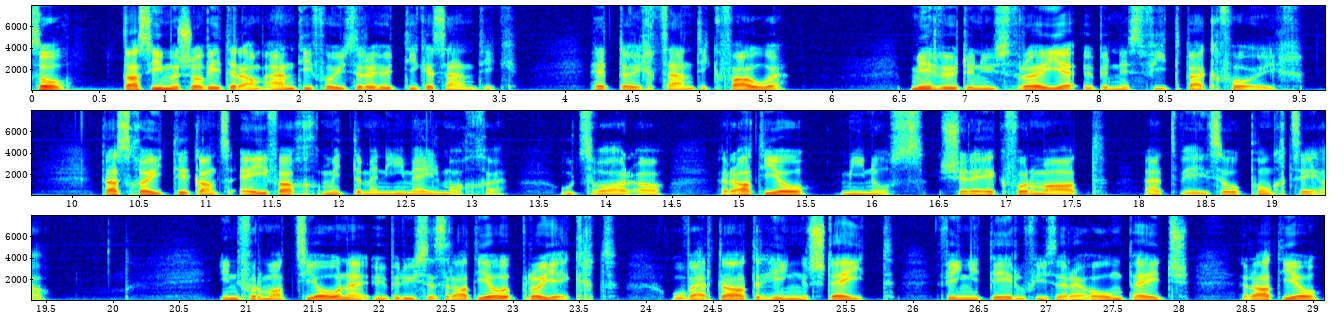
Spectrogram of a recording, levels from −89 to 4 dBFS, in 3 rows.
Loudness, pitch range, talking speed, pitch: -21 LUFS, 80-110 Hz, 110 wpm, 95 Hz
